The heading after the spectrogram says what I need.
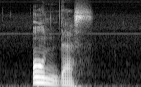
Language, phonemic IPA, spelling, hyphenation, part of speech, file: Greek, /ˈon.das/, όντας, ό‧ντας, verb, El-όντας.ogg
- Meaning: 1. Present participle of είμαι (eímai): being 2. accusative masculine plural of ων (on) (rarely used)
